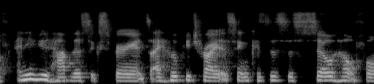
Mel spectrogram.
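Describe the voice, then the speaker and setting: Here is an unremarkable speaking voice with an American accent. Its pitch variation is ordinary. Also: woman. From US Pacific Northwest, Gig Harbor, Washington. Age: 60s. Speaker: therapist and author. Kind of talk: interview.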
